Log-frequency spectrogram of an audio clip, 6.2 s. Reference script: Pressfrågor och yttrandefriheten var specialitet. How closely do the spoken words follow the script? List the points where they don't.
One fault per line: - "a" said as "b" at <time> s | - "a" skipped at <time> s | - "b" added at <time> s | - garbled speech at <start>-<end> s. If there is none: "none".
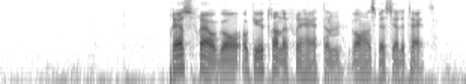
- "hans" added at 4.8 s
